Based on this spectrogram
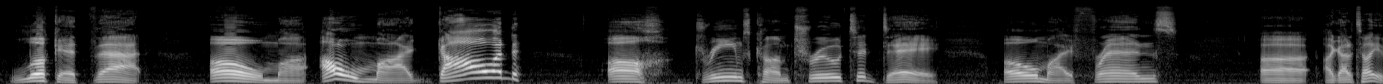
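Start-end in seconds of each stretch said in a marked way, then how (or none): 0.1-5.2 slow, loud, drawn-out cry, rising high on "God"; overwhelmed excitement. Real, not acted. Staring at the figure, a slow, loud "oh my God". 6.1-11.8 slow delight. Real, not acted. Delighted to viewers.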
